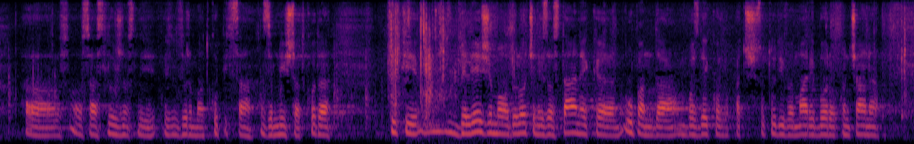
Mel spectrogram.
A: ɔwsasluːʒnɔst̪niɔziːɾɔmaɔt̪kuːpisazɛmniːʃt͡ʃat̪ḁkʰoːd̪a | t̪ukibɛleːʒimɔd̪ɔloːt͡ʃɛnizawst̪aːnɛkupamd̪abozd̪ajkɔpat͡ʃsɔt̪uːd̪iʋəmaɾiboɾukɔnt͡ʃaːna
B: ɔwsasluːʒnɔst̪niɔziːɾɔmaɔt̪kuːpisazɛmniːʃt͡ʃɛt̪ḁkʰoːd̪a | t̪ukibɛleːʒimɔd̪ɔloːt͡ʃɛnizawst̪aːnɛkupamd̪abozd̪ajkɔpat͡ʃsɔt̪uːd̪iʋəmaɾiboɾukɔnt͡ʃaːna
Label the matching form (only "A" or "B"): A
